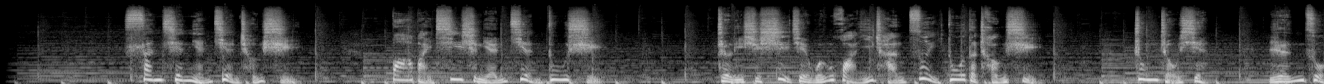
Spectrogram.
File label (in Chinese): 男 大音 城市 品牌形象片; 北京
